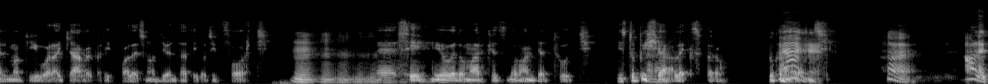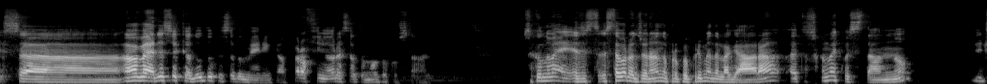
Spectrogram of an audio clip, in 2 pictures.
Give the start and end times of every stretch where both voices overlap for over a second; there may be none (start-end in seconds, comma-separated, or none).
none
